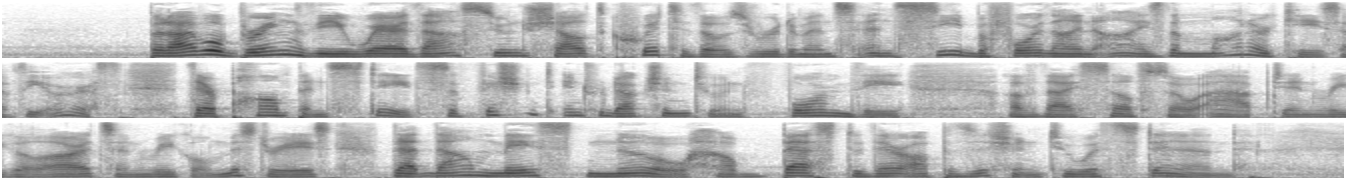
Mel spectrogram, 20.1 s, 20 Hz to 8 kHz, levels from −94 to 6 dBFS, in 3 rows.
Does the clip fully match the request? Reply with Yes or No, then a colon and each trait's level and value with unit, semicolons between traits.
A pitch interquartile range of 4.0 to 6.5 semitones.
Yes: average, 4.5 semitones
